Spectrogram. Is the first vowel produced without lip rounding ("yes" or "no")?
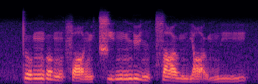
no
